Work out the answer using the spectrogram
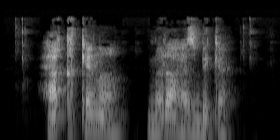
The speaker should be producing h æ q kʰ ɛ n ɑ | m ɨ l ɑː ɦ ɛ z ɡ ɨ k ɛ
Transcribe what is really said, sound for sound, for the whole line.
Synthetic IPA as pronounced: h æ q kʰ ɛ n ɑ | m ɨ ɾ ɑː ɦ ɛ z b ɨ k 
